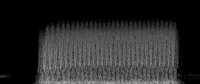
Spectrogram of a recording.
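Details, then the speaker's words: Simulated tinnitus: about one and a half seconds of steady, dense hissing noise, one way tinnitus can sound. "tinnitus is noises in the head that no one else can hear nobody else but you you can hear the noise because does not come from any external source tinnitus can sound like this"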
